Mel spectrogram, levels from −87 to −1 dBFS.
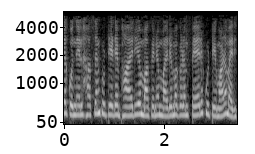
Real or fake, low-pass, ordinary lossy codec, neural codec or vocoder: real; 5.4 kHz; none; none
